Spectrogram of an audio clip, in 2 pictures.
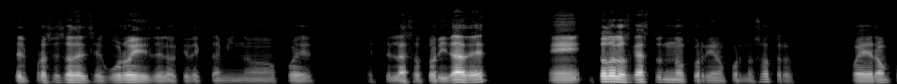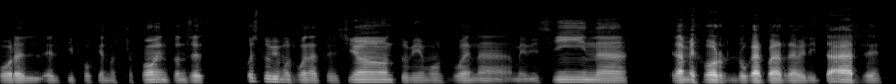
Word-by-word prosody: del 100 0 -4
proceso 100 +2 -2
del 100 -2 +2
seguro 100 +2 0
y 100 -2 +1
de 95 0 -8
lo 95 0 -8
que - - -16
dictaminó, 95 0 -16
pues, 95 -1 -8 0.5
este, 90 - -22
las 95 +1 -2
autoridades, 95 +4 +5 0.6
eh, 100 -1 +1 0.2
todos 130 +1 +11
los 115 -3 +8
gastos 110 +1 +1
no 110 -1 -4
corrieron 100 -1 -10
por 95 0 -15
nosotros, 100 0 -14 0.5
fueron 100 +1 -1
por 100 0 -3
el 95 0 -4
el 95 0 -11
tipo 100 -1 -19
que 100 0 -15
nos 95 0 -19
chocó. 110 +3 -4
Entonces, 105 -1 -7 0.4
pues, 155 - -8
tuvimos 120 -6 -5
buena 105 -1 -6
atención, 110 +4 -3
tuvimos 100 -2 -14
buena 95 -5 -10
medicina, 105 +4 -5 0.4
era 105 +1 +2
mejor 105 -1 +1
lugar 100 0 +1
para 100 +1 +2
rehabilitarse, 95 +2 -1
100 Hz, 140 wpm, -23 LUFS, 95-105 Hz, 0.6 s, todos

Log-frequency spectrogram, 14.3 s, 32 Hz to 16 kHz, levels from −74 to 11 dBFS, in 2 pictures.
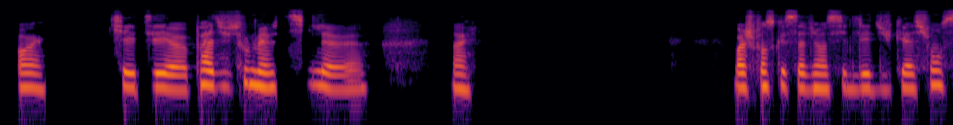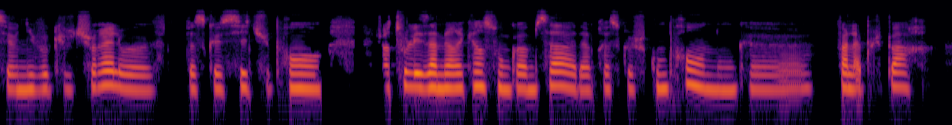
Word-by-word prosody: Ouais, 210 -1 +3 0.5
qui 225 - +1
était, 215 0 +4
heu, - - -8
pas 235 +4 +6
du 220 -1 -2
tout 255 - -1
le - - +5
même 215 -1 +6
style, 240 -2 0
heu 190 - +1 0.6
ouais. 200 -2 0 1.9
Bah, 215 - +8
je - - +2
pense 225 -1 +3
que 230 - 0
ça 210 0 +4
vient 205 0 +2
aussi 200 +2 -1
de - - -7
l'éducation 205 +3 +1
c'est 215 -3 -1
au - - -5
niveau 195 +1 -3
culturel, 215 +4 0
heu, 190 -2 -2
f - - -18 0.2
parce 200 -1 -3
que 205 - -4
si 210 +2 -1
tu 215 - -8
prends, 205 -1 0 0.5
genre 210 - -3
tous 225 - -1
les 210 -1 +5
américains 205 +2 +4
sont 205 -2 -3
comme 195 -1 -1
ça, 225 +1 +2
heu, - - -2
d'après 190 +1 -5
ce - - -5
que 205 - -8
je - - -10
comprends 210 +2 -2
donc, 190 +1 -7
heu, 195 +1 -8 0.2
enfin 210 - +3
la 200 - 0
plupart. 220 - -4
205 Hz, 210 wpm, -23 LUFS, 195-215 Hz, 1.9 s, Bah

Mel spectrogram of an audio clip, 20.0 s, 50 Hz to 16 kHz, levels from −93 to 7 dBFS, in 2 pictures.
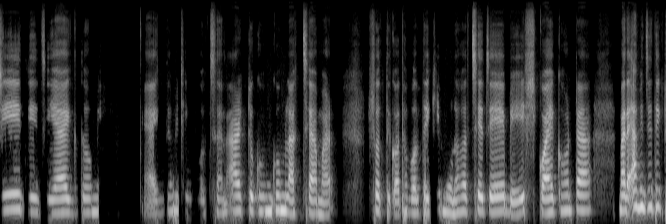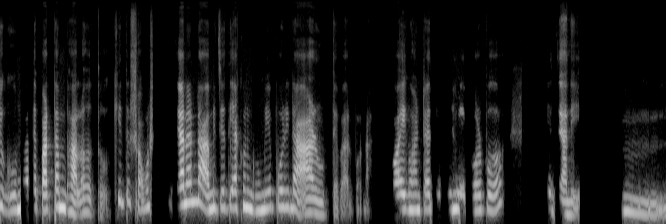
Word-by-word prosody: জ্বি, 215 - -3 0.3
জ্বি, 195 - -4 0.2
জ্বি। - - -12 0.2
একদমই 185 +1 -5 0.8
একদমই 200 +4 -8
ঠিক 390 -1 -22
বলছেন। 180 +1 -12
আরেকটু 210 0 +1
ঘুমঘুম 200 +1 +3
লাগছে 175 +1 -2
আমার। 160 -1 -3 0.6
সত্যি 210 -2 -1
কথা 165 +4 -1
বলতে 180 +2 -1
কি - - -19 0.2
মনে 175 -1 -1
হচ্ছে 200 +1 -1
যে 200 - +3 0.3
বেশ 175 +5 0 0.2
কয়েক 185 0 +6
ঘন্টা 215 +1 +1 0.6
মানে 210 -3 +8
আমি 255 0 +7
যদি 255 -1 -1
একটু 265 +2 -4
ঘুমাতে 225 +3 0
পারতাম 215 +4 +4
ভালো 160 -2 +2
হতো। 180 - -14 0.2
কিন্তু 335 -1 -6
সমস্যা 255 +1 -6 0.3
জানেন 305 +3 +7
না - - +3
আমি 230 +4 +3
যদি 245 0 -7
এখন 250 +1 +2
ঘুমিয়ে 220 +3 0
পড়ি 250 -1 -2
না - - +1 0.2
আর 185 - +3
উঠতে 160 +1 -16
পারব - - -16 0.2
না। - - -20 0.4
কয় 215 +1 +1
ঘন্টা 220 0 -1
যে - - -32
ঘুমিয়ে 225 0 0
পড়বো 210 +2 -5 0.8
কি - - -12
জানি। 165 -1 0 0.7
হুম। 175 -6 -5
210 Hz, 155 wpm, -22 LUFS, 185-225 Hz, 0.8 s, মানে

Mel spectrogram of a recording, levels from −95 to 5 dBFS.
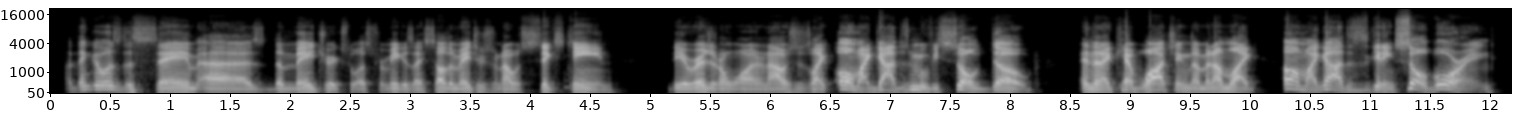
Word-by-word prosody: I - - -21
think 180 +3 -6
it - - 0
was 190 -4 -3
the 135 -1 -9
same 130 -1 0
as 100 -4 -2
The 110 +3 -7
Matrix 130 +5 -1
was 95 - -11
for 105 - -20
me 115 0 -1
'cause - - -9
I 105 - -4
saw 130 +6 -1
The 120 - -4
Matrix 120 +1 -1
when 115 -2 -10
I 105 - 0
was 100 -1 -10
16, 130 -10 +2 0.5
the 115 0 -2
original 115 -2 0
one, 100 -1 -4
and 100 +1 -7
I 100 +1 +2
was 110 +1 -4
just 115 -1 -18
like, - - 0
"Oh 190 -2 +5
my 135 - +4
God! 145 0 +4
This 140 - -15
movie 155 -10 -3
is - - -11
so 130 - +1
dope!" 110 - +1 0.3
And 150 0 0
then 145 - +6
I 135 - +5
kept 130 +2 +1
watching 155 +1 +2
them 120 -1 -3
and - - +3
I'm 140 - +2
like, 140 -2 +2 0.2
"Oh 220 -3 +4
my 150 -4 +2
God! 150 - +3
This 150 +1 -14
is 155 +1 -15
getting 165 -9 +1
so 110 - +1
boring!" - - -2
130 Hz, 265 wpm, -23 LUFS, 110-145 Hz, 0.5 s, then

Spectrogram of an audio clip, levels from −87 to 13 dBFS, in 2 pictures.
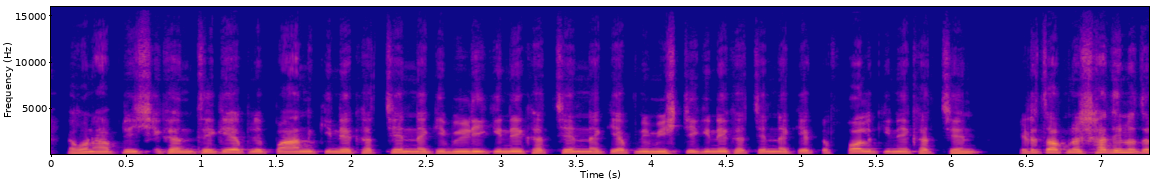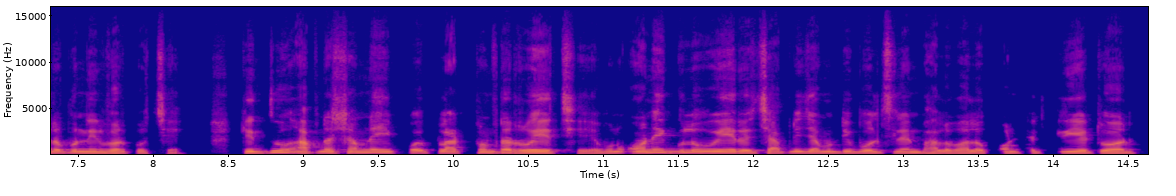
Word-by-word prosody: এখন 135 +4 +2
আপনি 165 +2 -3
সেখান 165 +2 0
থেকে 170 0 0
আপনি 160 +1 -1
পান 140 +1 +4
কিনে 165 0 +2
খাচ্ছেন, 160 +1 -1
নাকি 135 0 -1
বিড়ি 140 +3 +5
কিনে 160 -1 +3
খাচ্ছেন, 160 +1 0
নাকি 145 +1 -3
আপনি 140 +3 -2
মিষ্টি 145 +5 0
কিনে 160 -1 +2
খাচ্ছেন, 155 0 -2
নাকি 145 +1 -4
একটা - - -9
ফল 150 0 +3
কিনে 150 0 0
খাচ্ছেন, 120 -3 -2 0.4
এটা 160 - -2
তো - - +5
আপনার 170 0 +1
স্বাধীনতার 180 -2 +3
উপর 150 - -1
নির্ভর 115 -5 0
করছে। 100 - -8 0.5
কিন্তু 155 +4 +2 0.2
আপনার 155 +2 -1
সামনে 170 +1 +1
এই 170 - 0
প - - -28 0.2
প্ল্যাটফর্মটা 155 +2 0
রয়েছে 150 -9 +2
এবং 140 - -4 0.2
অনেকগুলো 175 0 0
ওয়ে 160 +1 +4
রয়েছে। 140 -3 0
আপনি 145 +4 -4
যেমনটি 150 -1 0
বলছিলেন 135 -1 -2
ভালো, 130 +3 -1
ভালো 140 0 0
কন্টেন্ট 135 -2 -6
ক্রিয়েটর, 135 -1 +2
150 Hz, 195 wpm, -23 LUFS, 140-165 Hz, 0.5 s, বিড়ি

